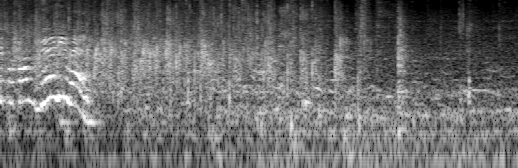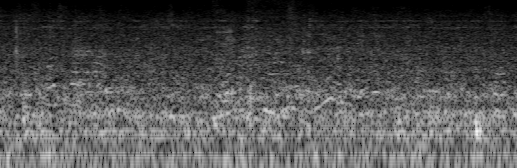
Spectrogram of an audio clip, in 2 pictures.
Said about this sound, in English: Can you have a huge round of applause for all of them?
